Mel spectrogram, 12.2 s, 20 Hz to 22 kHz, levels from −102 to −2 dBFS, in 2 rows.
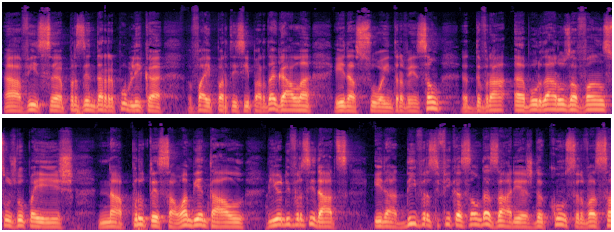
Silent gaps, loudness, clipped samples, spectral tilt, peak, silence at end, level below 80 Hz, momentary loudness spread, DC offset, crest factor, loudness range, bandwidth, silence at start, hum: none; -23 LUFS; under 0.1%; -5 dB/octave; -6 dBFS; 0 s; -56 dBFS; 6 LU; under 0.1%; 18 dB; 2 LU; 18.5 kHz; 0 s; none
